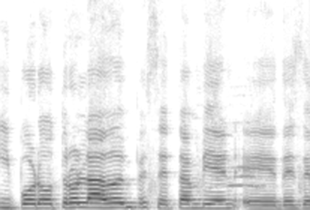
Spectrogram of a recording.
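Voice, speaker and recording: Her tone is bright and sharp. This woman speaks at a fairly high pitch with ordinary pitch variation. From Mexico, Michoacán. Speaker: graphic designer, branding. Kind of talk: podcast interview.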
